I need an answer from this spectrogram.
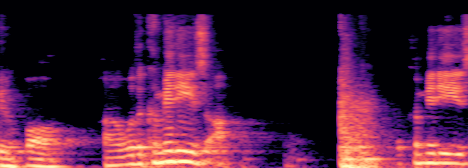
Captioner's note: gavel bangs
